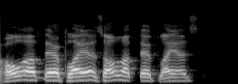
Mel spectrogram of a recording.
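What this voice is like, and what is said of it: Imitates another person's voice. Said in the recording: “It's a hard impression ... That was cracking me up with an impersonation of him”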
